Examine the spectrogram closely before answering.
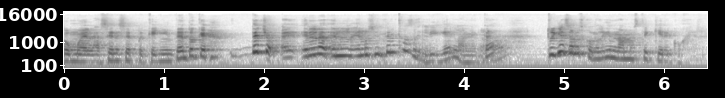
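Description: Amid noticeable background noise and audible room echo, a man speaks at a very fast pace with an extremely high pitch, very wide pitch swings and big swings in loudness. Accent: Mexican. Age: 30s. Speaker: podcast co-host. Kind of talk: casual chat. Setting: home-made studio.

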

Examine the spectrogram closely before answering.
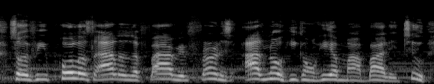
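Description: A man talks at a fairly quick pace in a high pitch with ordinary pitch variation. Music plays in the background. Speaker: prayer minister. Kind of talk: fervent prayer, impassioned sermon-like intercession. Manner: commanding, declaring, urgent; rising, preacherly cadence.

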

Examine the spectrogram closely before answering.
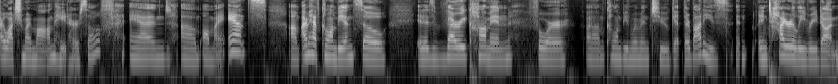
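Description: A woman with an American accent at medium pitch, fairly even intonation, and a fairly slow pace on a very clean recording with a silent background. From Philadelphia, US. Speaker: boudoir photographer. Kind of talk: casual interview chat. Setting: studio.

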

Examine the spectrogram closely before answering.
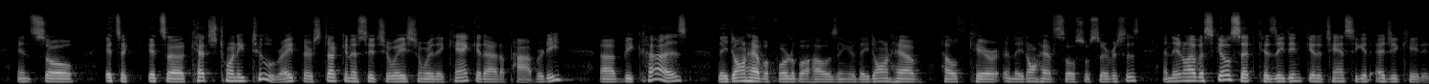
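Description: Speaking in an unremarkable speaking voice, a man with a fairly high pitch moves at a fairly quick pace with ordinary pitch variation, the sound dry and close with no echo in a very clean recording with a silent background. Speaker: financial advisor and podcast host. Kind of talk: casual podcast discussion.

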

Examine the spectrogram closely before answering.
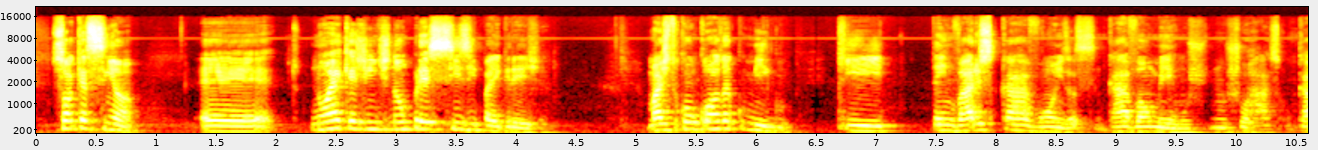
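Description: At a moderate pace, a man speaks in a high pitch with very wide swings and long, frequent pauses. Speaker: content creator. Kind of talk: casual chat. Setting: studio.

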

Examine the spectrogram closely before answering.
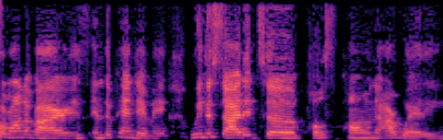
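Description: A somewhat breathy voice at a moderate pace. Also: woman. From Louisiana, Baton Rouge. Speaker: author and trainer. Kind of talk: casual interview.

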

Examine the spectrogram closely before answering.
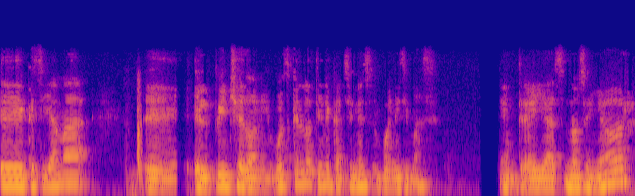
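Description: Somewhat breathy, the voice holds a very even loudness and fairly even intonation at a very slow pace. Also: man, fairly high pitch for a man. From Mexico, State of Mexico (Chimalhuacán). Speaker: podcast host. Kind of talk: casual chat. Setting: home bedroom.

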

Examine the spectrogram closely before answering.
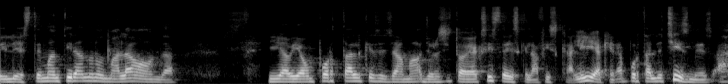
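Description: A man with a plain, everyday voice speaks at a fairly quick pace. His pitch is medium and his intonation fairly even. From Colombia. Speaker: comedian and storyteller. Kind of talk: casual chat.

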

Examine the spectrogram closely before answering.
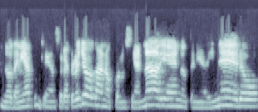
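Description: A woman with a Venezuelan accent speaks at a moderate pace in a high voice, her pitch rising and falling in an ordinary way. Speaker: yoga teacher and podcast co-host. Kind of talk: casual chat. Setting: home living room.

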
